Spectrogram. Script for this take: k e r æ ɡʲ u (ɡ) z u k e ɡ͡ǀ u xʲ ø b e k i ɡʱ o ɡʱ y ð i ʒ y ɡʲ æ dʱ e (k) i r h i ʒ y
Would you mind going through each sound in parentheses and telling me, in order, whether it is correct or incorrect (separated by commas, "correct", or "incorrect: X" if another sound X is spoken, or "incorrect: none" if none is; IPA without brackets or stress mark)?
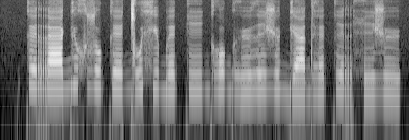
incorrect: x, correct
